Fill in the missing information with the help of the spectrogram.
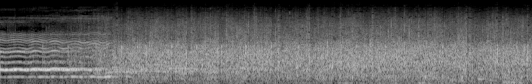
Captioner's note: audience applauds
